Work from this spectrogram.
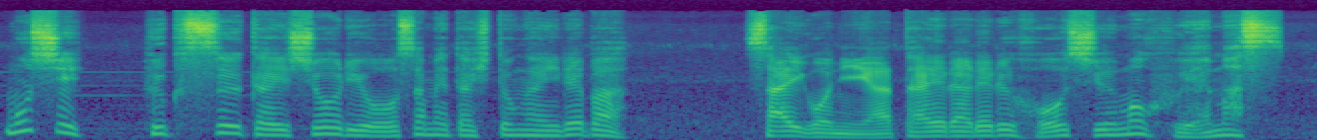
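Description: An actor playing a composed young nobleman in an anime video game, speaking with polite, formal, measured phrasing and a subtly teasing slyness. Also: a little high, lively intonation, darkish tone. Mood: composed explaining.

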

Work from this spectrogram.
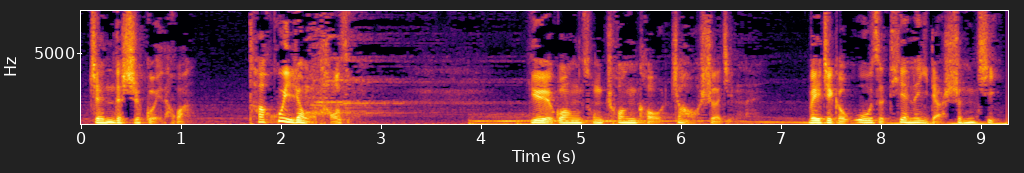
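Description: A man's voice: medium pitch, lightly acted. An actor playing an uneasy young man, telling a ghost story in a suspenseful, dramatic first-person style. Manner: suspenseful, expressive. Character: uneasy young man narrating his haunted inn ordeal.

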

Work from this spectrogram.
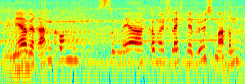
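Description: Casual racing streamer, high pitch, a bit congested from a cold, thinking out loud over loud car noise. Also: male voice, animated, brisk. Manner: thinks aloud, calculating fuel and laps. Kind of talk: live racing commentary while driving. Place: home streaming setup, indoors. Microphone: headset. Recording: loud engine noise from game.

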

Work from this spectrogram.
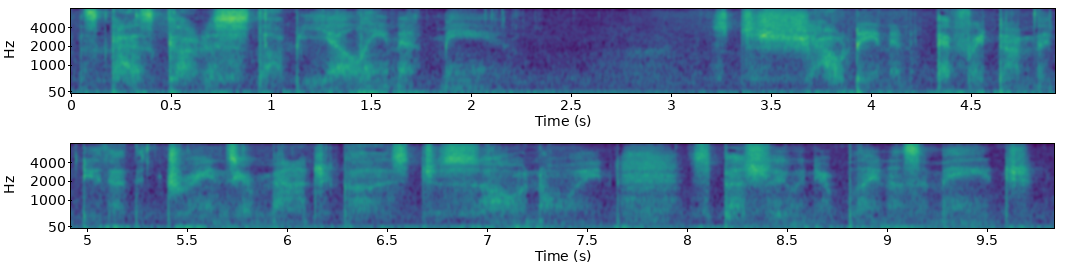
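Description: A woman whispering casual, chatty ASMR commentary over a video game, close to the microphone. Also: moderate pace. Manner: casual, chatty asides to viewers. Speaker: gaming video host. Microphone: close-up microphone, ear-to-ear whispering.

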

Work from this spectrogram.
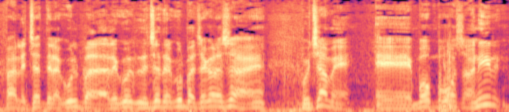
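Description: A young man with an Argentine Spanish accent teases passers-by on a busy street, his voice fairly high with a gravelly edge. He talks brashly into a handheld phone, and loud city traffic runs behind him. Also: lively intonation, a little fast. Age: young adult. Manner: joking, teasing, brash. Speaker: street prank vlogger. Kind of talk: casual street interviews. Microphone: handheld phone held up to mouth.

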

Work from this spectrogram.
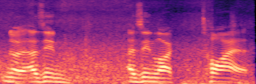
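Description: A man's voice: on the high side, measured pace, noisy background. Chatty man directing a beach photo shoot. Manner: relaxed, chatty, full of fillers and restarts. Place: open sandy beach at sunset, outdoors. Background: music.

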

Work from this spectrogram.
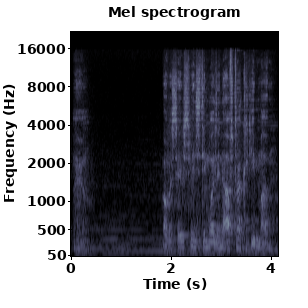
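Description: A man's voice: deep voice, lively intonation, moderate pace, music in the background. An actor playing a cocky, stubborn village policeman with a Bavarian accent, talking in a colloquial, matter-of-fact way. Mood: earnest, self-assured. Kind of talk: naturalistic comedy-crime dialogue.

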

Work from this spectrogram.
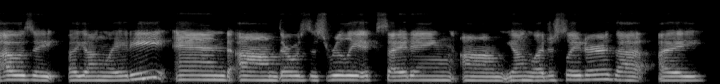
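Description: A woman in her thirties from Vermont, chairing a community chapter meeting and speaking from home over a video call with many filler pauses. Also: mid-range voice, a bit bright. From Vermont, USA. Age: 30s. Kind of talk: casual meeting remarks and introduction. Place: home room at night, lamp-lit. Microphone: laptop webcam on a video call.

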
